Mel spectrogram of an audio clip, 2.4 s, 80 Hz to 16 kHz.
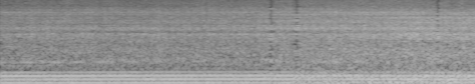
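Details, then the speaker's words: Yamaha FZ1 riding after spark plug maintenance on 2-year-old plugs; steady, even engine note at constant pitch with no stumble or surging, bike pulls strongly. "man thing just gets up and goes i mean it did before but you have to be on the right to actually understand what i feel i'm feeling right now"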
